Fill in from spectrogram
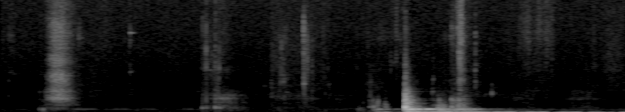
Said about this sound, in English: Wonder who's knocking at the door.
